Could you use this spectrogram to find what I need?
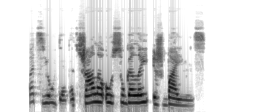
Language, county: Lithuanian, Klaipėda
